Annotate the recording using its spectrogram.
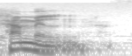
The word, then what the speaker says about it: Hameln: Hameln, originalmente así se pronuncia, bueno en alemán, Hamel.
